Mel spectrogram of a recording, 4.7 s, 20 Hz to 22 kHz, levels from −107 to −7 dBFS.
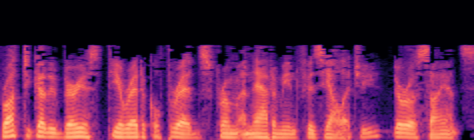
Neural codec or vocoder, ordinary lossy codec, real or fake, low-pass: codec, 16 kHz, 0.5 kbps, X-Codec, HuBERT features, trained on LibriSpeech; MP3, 24 kbps; fake; 7.2 kHz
